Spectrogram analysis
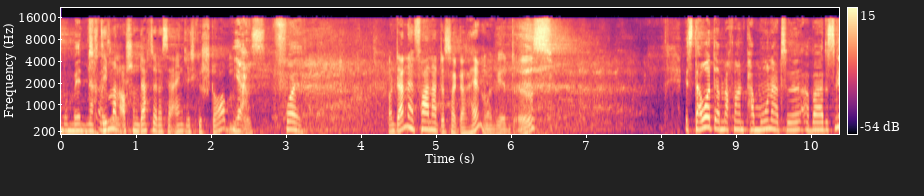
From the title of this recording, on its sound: LIVE in Hamburg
